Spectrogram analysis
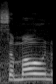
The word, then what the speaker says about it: Simeone: Then Unai, Simone or Simon, I don't know how to say it. That's Simeone, Yeah, you see what Did that?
